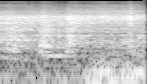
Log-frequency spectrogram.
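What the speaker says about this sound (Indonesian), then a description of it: "Sekarang saya akan nyalakan mesin." A Toyota Kijang Innova car engine turns over and settles into a steady, loud idle, with a low rumble that runs continuously and close by through the whole moment.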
